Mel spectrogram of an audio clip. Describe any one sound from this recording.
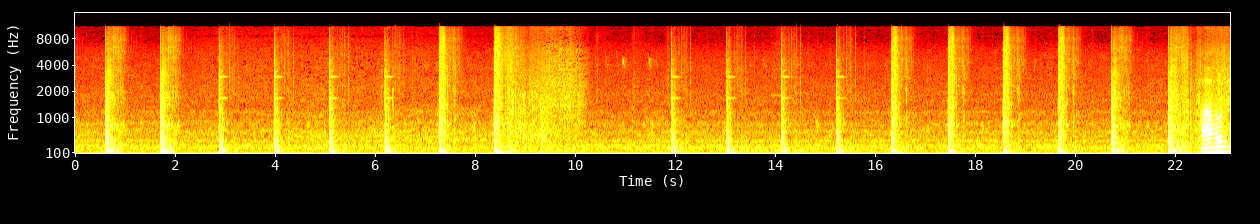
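An axe chops into wood with sharp, regular thuds.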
